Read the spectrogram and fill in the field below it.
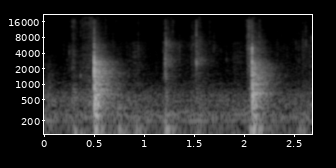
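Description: Knife chopping bell peppers into big chunks on a cutting board: two sharp, loud chops well apart with a fainter tap between, each alone with no talk.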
